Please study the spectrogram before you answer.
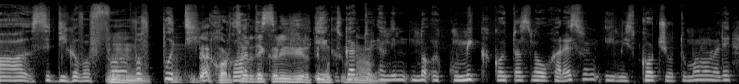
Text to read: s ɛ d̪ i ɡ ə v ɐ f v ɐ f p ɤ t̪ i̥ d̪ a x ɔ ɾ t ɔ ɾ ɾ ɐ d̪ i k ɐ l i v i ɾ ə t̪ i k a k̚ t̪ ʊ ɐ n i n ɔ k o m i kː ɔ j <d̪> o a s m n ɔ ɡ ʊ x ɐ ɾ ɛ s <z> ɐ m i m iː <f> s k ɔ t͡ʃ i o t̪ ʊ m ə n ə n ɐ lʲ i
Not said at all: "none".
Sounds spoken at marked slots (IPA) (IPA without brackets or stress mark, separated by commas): t̪, v, none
